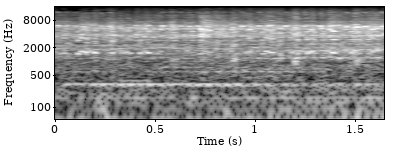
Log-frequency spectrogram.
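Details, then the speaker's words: VW Polo at idle, previously had timing chain work: steady high squeal from the auxiliary belt area over the engine; loose belt slipping on a worn idler pulley with a slack tensioner. "The Polo that we're fixing up has developed a nasty squeal, and on inspection it looks like it's coming from the auxiliary belt area."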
